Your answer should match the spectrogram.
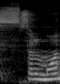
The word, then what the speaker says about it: Solmane: and a great surprise salmon is the way that angelica nyqvist is pronouncing it i'm still probably butchering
